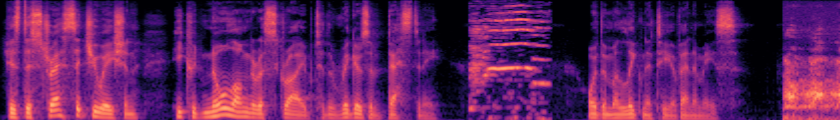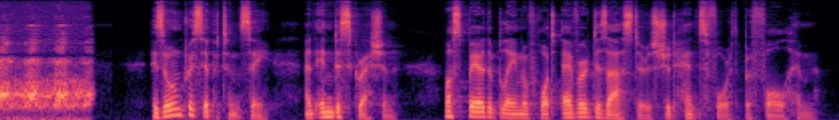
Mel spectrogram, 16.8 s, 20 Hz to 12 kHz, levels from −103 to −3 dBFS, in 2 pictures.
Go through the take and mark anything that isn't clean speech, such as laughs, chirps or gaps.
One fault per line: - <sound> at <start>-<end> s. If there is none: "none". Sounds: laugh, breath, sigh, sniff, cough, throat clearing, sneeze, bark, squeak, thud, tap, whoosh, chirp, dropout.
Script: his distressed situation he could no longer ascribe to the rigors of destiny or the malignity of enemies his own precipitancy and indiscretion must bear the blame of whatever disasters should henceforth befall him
- squeak at 4.7-5.5 s
- bark at 7.8-9.3 s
